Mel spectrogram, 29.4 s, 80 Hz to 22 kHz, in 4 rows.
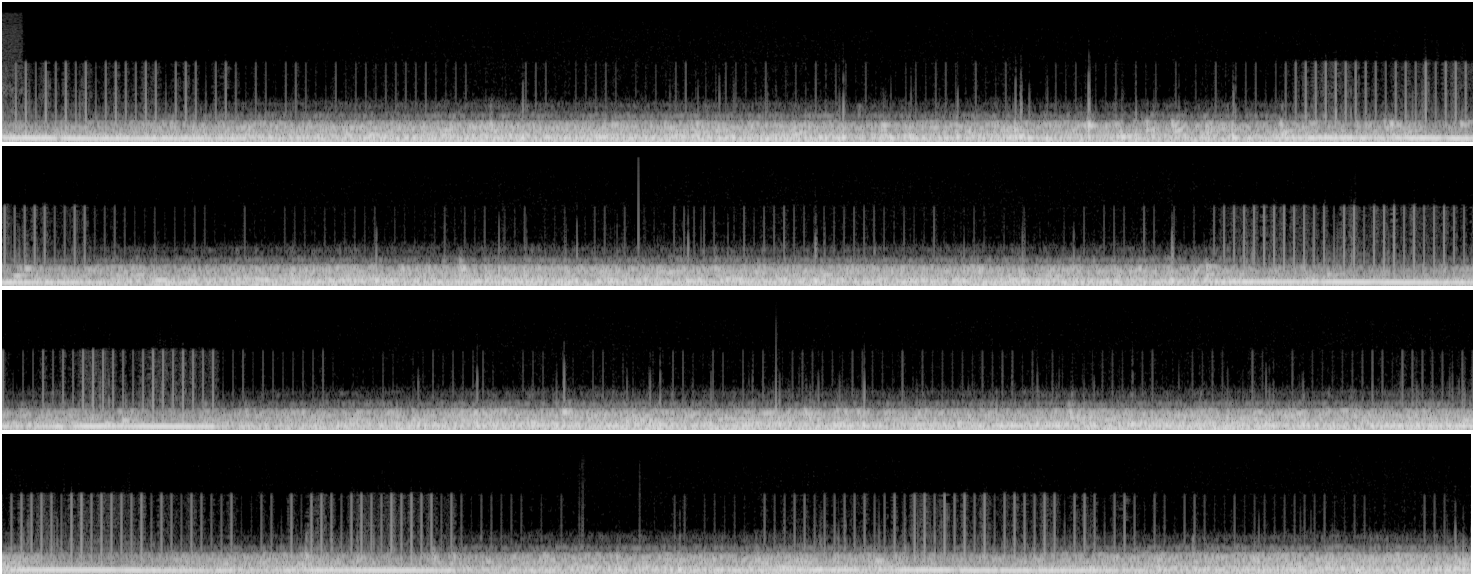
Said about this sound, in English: In recent years, they have returned to the waters around South Georgia, and in 2021, they were spotted off Spain's Atlantic coast for the first time in more than 40 years. And here, the song of the blue whale.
